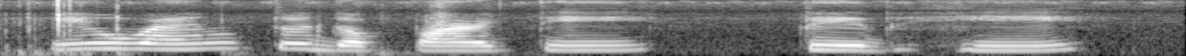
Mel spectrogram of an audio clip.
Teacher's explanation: So in the word did, our voice is goes down, and then in the word he, our voice is goes up. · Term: polarized intonation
